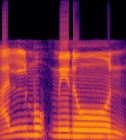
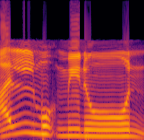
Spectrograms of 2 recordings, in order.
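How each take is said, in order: The two takes are said the same way.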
